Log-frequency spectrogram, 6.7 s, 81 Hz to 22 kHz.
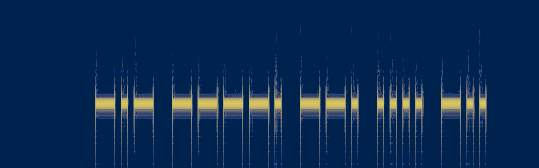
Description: Morse code, heard as a keyed tone, about 15 wpm, 700 Hz. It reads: K9GHD
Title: USA Call Signs - 3x Character Spacing - 15wpm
